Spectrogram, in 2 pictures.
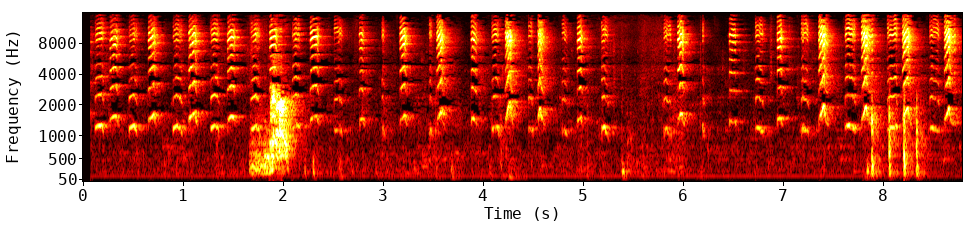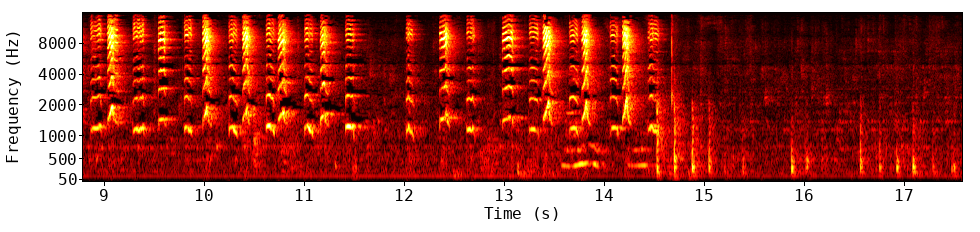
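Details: Malachi, a 7-week-old male blue-nosed American Pit Bull Terrier puppy, gives rapid high squeaky whines and yelps in quick repeated bursts, with a few harsher noisy barks, in a small indoor room.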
